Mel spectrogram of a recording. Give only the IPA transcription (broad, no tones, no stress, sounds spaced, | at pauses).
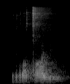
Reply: r y tˤ u lʲ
